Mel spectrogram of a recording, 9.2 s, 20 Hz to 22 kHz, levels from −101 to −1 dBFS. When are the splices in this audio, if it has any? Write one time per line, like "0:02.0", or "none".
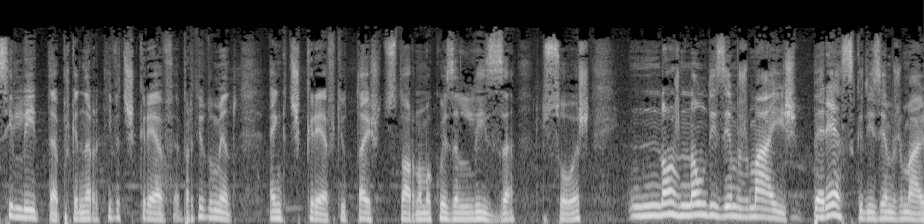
0:05.3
